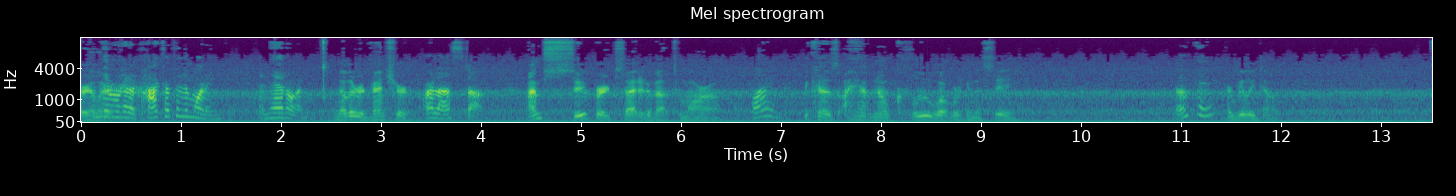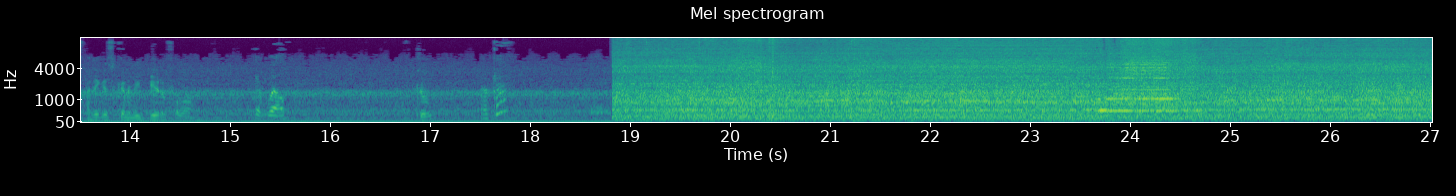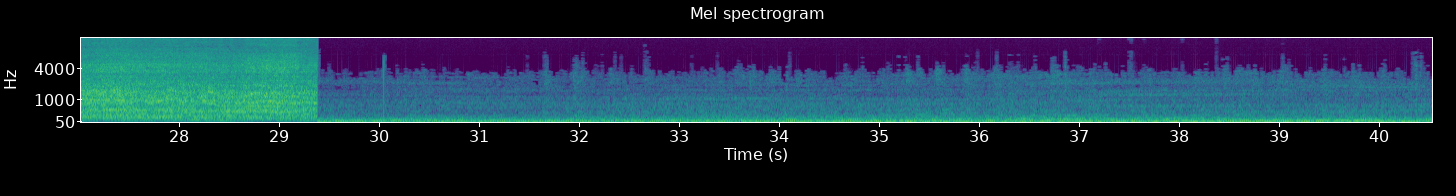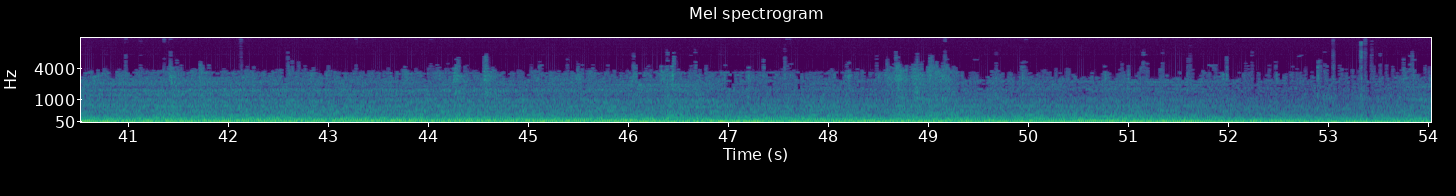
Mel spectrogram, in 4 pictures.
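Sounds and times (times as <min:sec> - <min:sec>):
road rumble inside vehicle cabin: 0:00.0 - 0:54.0
road traffic noise: 0:14.7 - 0:29.4
car horn toot: 0:23.6 - 0:24.8.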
